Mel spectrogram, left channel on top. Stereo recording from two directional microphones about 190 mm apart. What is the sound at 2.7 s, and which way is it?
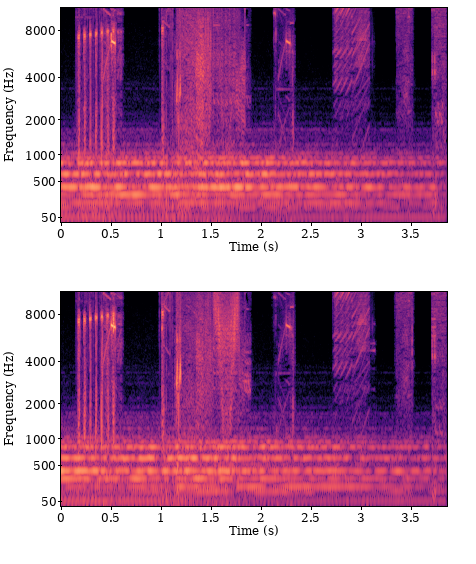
Music, centre (ahead or behind).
